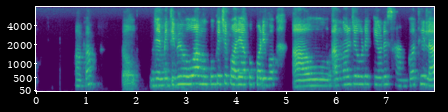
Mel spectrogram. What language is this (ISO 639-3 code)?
ori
